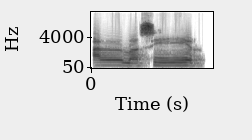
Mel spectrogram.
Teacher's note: Alasannya mad tabi'i dibaca waqaf. Cara membacanya, suara si dipanjangkan hingga 6 harokat. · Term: mad arid lis sukun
